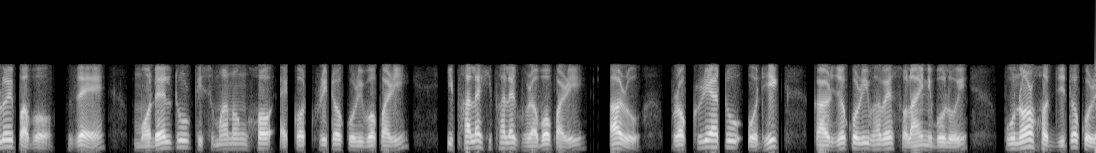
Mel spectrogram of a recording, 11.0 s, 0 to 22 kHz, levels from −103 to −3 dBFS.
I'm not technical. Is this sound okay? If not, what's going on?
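No, not quite. The whole recording, start to finish, went through a Bluetooth CVSD headset codec, the old narrowband link that cheap headsets fall back to for calls. It describes the sound only as a rapid stream of small up or down steps, so fine detail gets lost and leaves a plainly audible gritty roughness. It also throws away everything above about 3.8 kHz and thins the bottom below about 250 Hz, which is why it sounds boxy and phone-like.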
